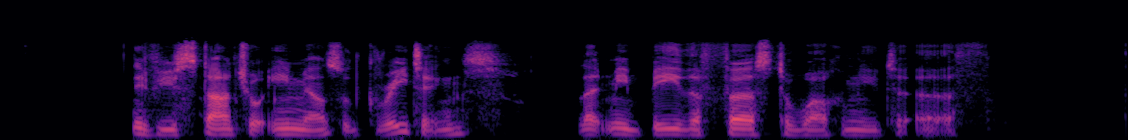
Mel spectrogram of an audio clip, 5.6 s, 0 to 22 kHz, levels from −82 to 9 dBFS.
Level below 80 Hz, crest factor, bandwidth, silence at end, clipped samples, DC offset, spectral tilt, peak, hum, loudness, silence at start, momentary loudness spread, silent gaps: -82 dBFS; 26 dB; 8.4 kHz; 0.7 s; under 0.1%; under 0.1%; -2.5 dB/octave; -12 dBFS; none; -34 LUFS; 0.65 s; 14 LU; 2.78-2.89 s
